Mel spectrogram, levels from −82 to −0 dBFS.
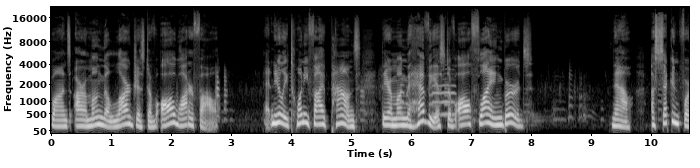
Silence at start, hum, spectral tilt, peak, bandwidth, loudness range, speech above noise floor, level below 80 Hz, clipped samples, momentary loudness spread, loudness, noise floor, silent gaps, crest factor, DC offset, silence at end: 0 s; none; -6 dB/octave; -4 dBFS; 19.5 kHz; 3 LU; 40 dB; -58 dBFS; under 0.1%; 10 LU; -20 LUFS; -60 dBFS; none; 16 dB; under 0.1%; 0 s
